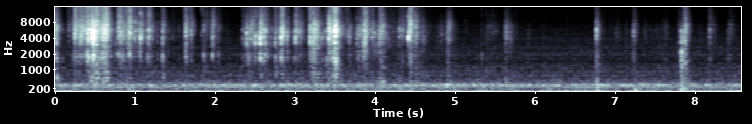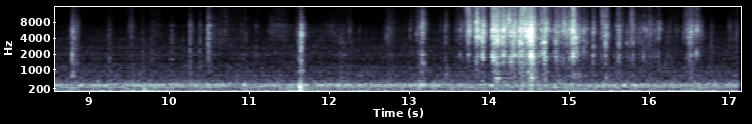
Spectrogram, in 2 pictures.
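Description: Foil trading-card pack wrappers crinkling and tearing open by hand in bursts, near the start, a few seconds in and again near the end, with the cards clicking against each other as they are flipped through. A steady low hum runs underneath.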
